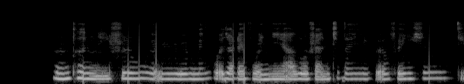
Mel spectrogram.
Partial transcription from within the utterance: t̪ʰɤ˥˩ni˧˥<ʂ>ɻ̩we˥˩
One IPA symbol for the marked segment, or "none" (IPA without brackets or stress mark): ʂ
